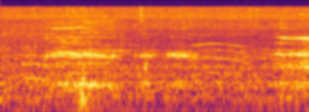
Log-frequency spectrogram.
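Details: Ragdoll kittens at a home cattery in central Kansas, settled in a drawer, give faint, thin, high mews, several short calls in a row over a quiet indoor hum with a woman speaking softly nearby.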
